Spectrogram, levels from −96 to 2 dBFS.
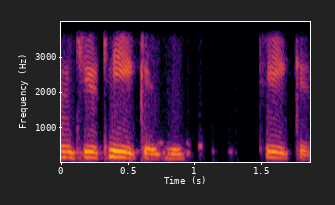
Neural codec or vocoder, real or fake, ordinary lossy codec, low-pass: none; real; none; 3.6 kHz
